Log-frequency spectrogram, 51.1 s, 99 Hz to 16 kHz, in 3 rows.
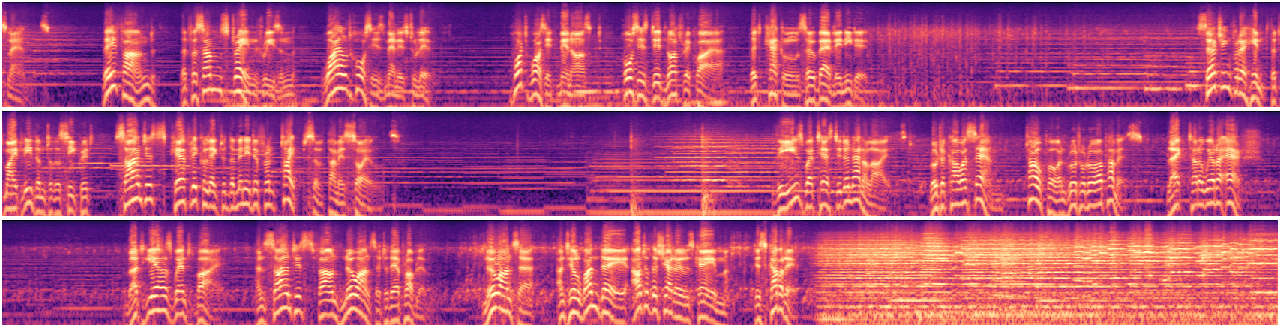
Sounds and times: Speech: 0:00.0 - 0:00.6, 0:01.4 - 0:05.8, 0:06.8 - 0:11.6, 0:16.0 - 0:22.4, 0:27.3 - 0:33.8, 0:35.7 - 0:39.8, 0:40.5 - 0:44.7
Music: 0:00.0 - 0:51.0.

